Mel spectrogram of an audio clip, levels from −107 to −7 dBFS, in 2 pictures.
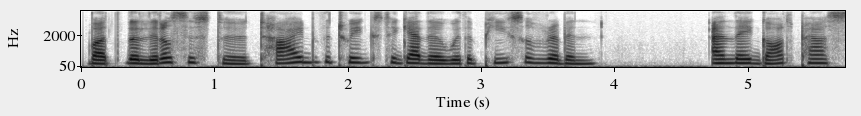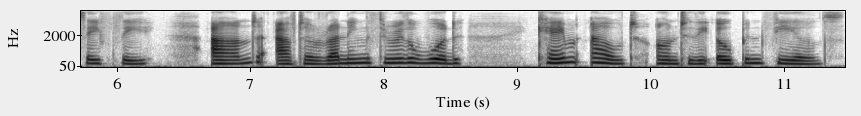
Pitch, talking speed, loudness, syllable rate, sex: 205 Hz, 160 wpm, -20 LUFS, 4.5 syllables/s, female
